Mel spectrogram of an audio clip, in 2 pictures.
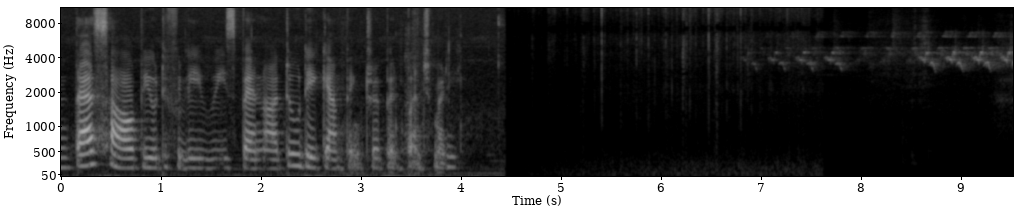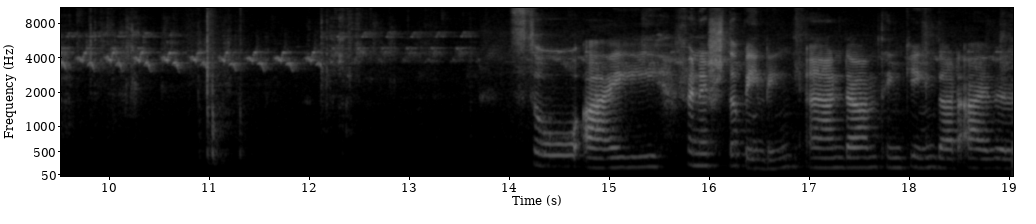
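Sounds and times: campfire crackling: 4.2 - 7.9
small bird chirping: 5.8 - 14.0.

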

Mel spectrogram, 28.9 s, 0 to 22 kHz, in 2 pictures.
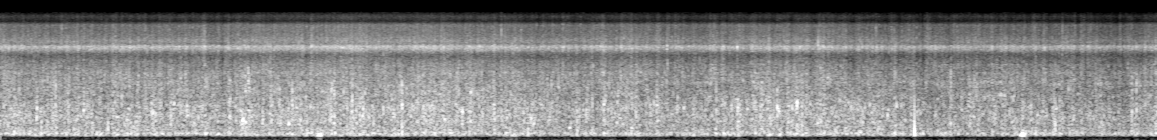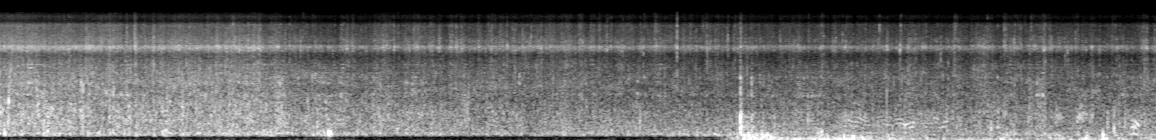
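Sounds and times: tyre and wind rush: 23.5 - 28.9
bike knocking over bumps: 23.6 - 28.9.

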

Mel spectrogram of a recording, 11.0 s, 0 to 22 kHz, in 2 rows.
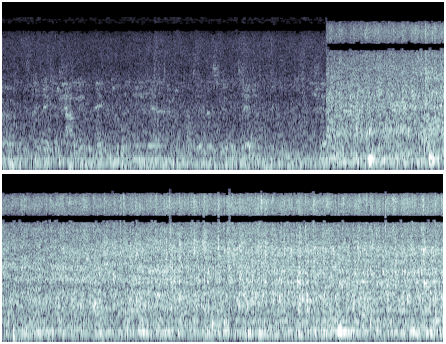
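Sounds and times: water splashing into a pond: 4.1 - 11.0.

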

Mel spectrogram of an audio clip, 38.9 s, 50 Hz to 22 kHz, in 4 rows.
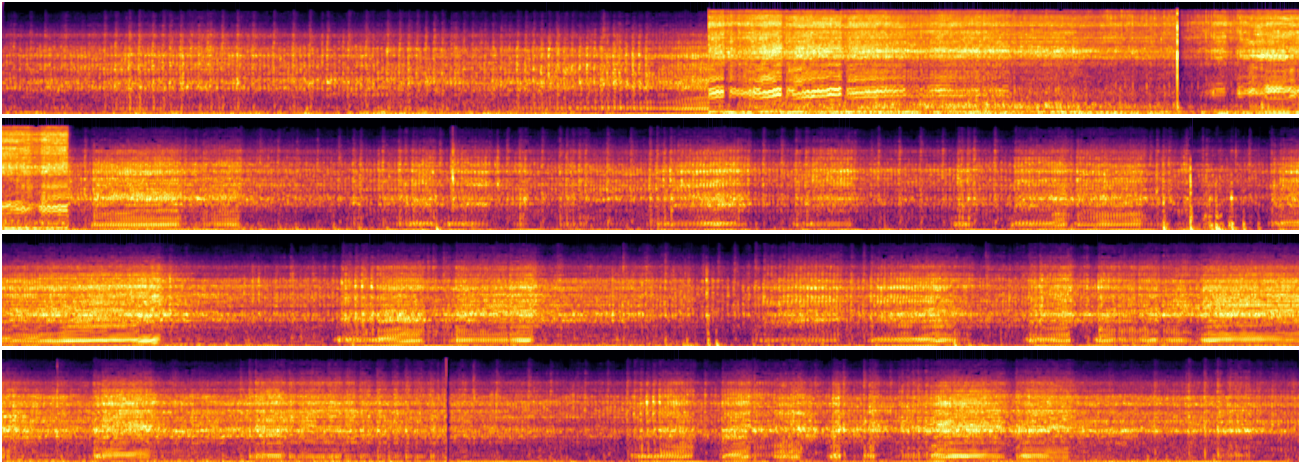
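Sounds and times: low wind rumble: 0.0 - 14.4
dirt bike engine revving: 3.8 - 11.8, 12.4 - 18.5, 19.2 - 24.4, 25.0 - 32.6, 33.8 - 38.9
loud rushing hiss: 5.3 - 10.2.

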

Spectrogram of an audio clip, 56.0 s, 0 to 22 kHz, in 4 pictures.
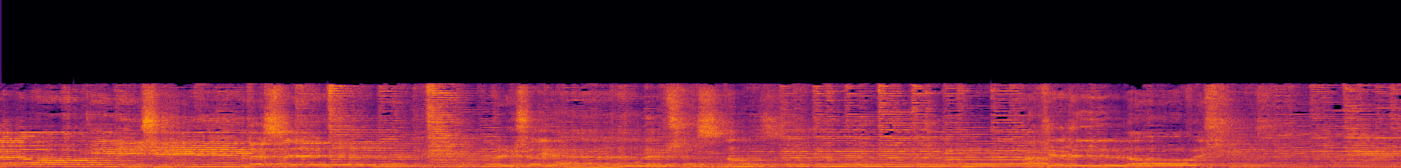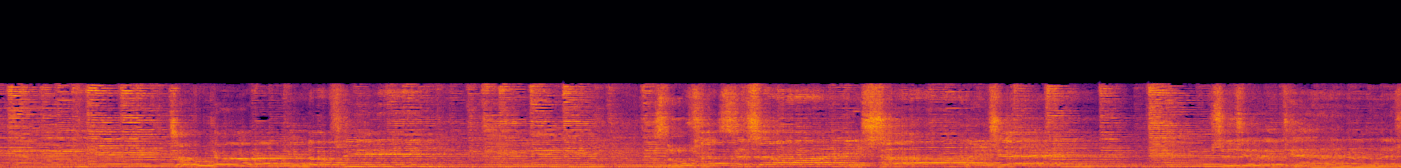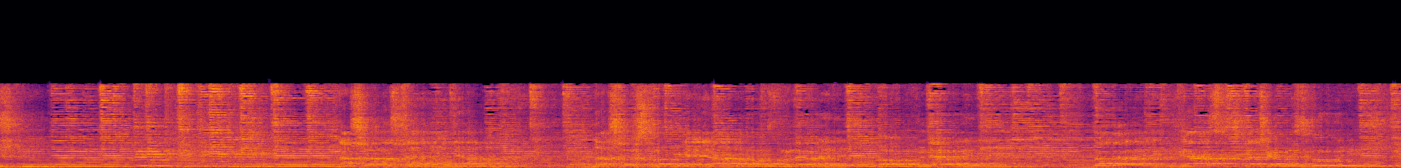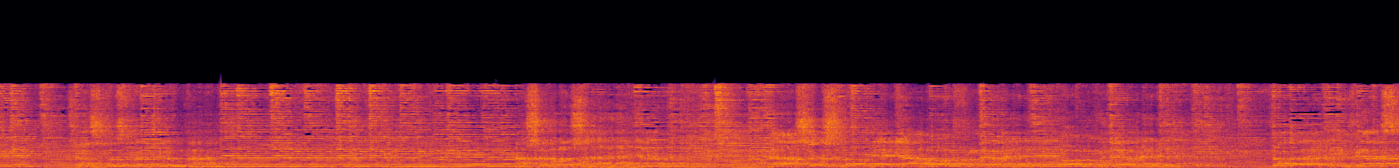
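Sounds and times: acoustic guitar strumming: 0.0 - 56.0
man singing: 0.0 - 56.0.

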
